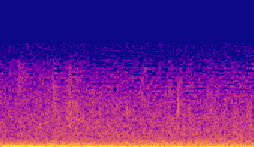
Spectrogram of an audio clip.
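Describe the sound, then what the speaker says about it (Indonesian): Steady rain with a low thunder rumble in the BUSSID bus simulator game, a continuous dense wash that stays even and fairly loud for the whole moment, with no voices. "Bisa kalian lihat kan tuh efek hujan itu benar-benar terasa real bro, keren banget sih."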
